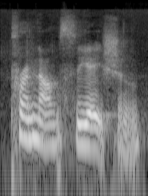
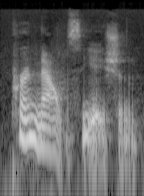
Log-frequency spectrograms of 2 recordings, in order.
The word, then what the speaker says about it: pronunciation: before the you but in the noun there is no Oh in that position so we have pronunciation and not pronounce EA shun the second word is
